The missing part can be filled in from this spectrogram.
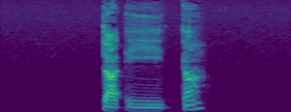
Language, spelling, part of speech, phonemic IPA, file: Navajo, daʼiidą́, verb, /tɑ̀ʔìːtɑ̃́/, Nv-daʼiidą́.ogg
- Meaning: first-person plural durative of ayą́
